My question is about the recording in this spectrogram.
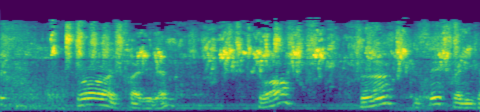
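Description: Many budgerigars chattering and squawking without a break. About five short, wordless rising-and-falling sounds from a man's voice come at intervals over it.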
